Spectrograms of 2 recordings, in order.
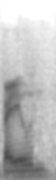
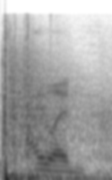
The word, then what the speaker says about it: Bailén: I was calling it Bailen or something like that. It's just like we'll see the anglicized. It's got like the accent of Bailén. Battle of Bailén.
